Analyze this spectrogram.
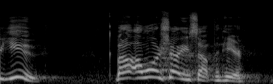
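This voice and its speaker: Speaking with an American accent, a man's voice carries audible room echo. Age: 20s. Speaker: pastor. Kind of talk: sermon. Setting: church. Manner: animated.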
